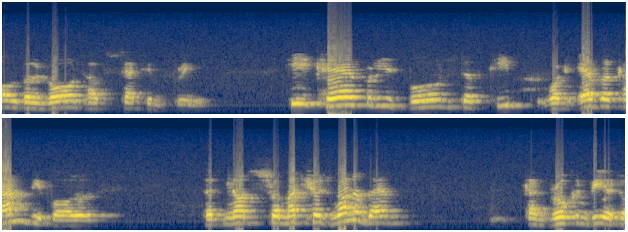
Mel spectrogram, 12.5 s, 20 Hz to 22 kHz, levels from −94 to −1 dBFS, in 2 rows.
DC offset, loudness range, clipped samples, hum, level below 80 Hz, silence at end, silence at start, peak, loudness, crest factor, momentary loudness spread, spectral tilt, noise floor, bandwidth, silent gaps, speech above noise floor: under 0.1%; 2 LU; 1%; none; -50 dBFS; 0 s; 0 s; 0 dBFS; -11 LUFS; 12 dB; 17 LU; -4.5 dB/octave; -59 dBFS; 12.5 kHz; none; 48 dB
